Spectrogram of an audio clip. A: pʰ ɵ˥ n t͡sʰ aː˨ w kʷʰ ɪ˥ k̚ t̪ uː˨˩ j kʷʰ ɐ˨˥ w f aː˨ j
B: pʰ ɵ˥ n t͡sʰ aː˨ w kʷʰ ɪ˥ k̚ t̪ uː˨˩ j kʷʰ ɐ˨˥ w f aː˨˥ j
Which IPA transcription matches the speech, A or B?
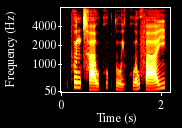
B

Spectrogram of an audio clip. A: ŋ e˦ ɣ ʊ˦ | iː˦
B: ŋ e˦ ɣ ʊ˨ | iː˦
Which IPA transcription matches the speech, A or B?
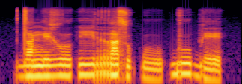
A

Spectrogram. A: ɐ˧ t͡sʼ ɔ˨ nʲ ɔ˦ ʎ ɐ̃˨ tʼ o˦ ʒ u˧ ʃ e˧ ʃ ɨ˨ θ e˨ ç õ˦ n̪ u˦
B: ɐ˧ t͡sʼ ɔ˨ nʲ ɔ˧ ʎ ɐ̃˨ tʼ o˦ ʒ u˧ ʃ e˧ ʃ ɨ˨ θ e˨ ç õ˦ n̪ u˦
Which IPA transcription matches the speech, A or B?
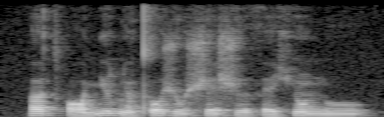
A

